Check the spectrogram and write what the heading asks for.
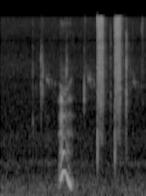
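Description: A woman's short hum of approval, falling in pitch, about a second in, followed near the end by two quick hissing spritzes from a Gale Hayman Delicious body mist pump-spray bottle.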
